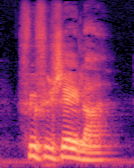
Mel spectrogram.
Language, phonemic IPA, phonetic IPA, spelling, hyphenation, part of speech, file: Dutch, /vu.vuˈzeː.laː/, [vu.vuˈzeː.la(ː)], vuvuzela, vu‧vu‧ze‧la, noun, Nl-vuvuzela.ogg
- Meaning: vuvuzela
